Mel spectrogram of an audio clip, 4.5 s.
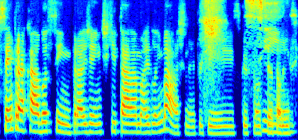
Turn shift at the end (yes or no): no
